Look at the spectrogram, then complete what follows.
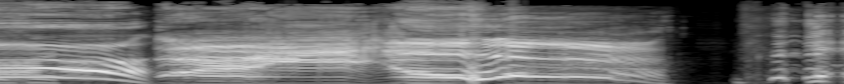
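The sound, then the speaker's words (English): A voice imitates the loud, strained grunting and yelling of men lifting light weights at a gym: long, harmonic groaning bellows in a few sustained bursts, straining and wavering, followed by a brief pause and some softer breathy sounds. “Dudes will come in and then work out right behind them in front of all the mirrors and just yell constantly with low amounts of weights.”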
